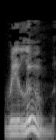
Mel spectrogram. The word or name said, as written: relume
